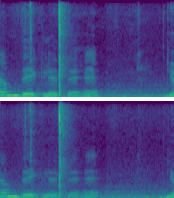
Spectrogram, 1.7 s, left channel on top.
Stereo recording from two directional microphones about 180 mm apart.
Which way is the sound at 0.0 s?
50° left (ahead or behind).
